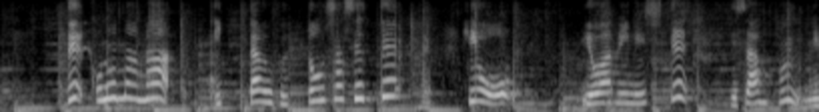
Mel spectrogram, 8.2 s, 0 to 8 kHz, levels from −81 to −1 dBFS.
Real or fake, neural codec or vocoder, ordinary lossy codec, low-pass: fake; codec, 16 kHz, 2 kbps, X-Codec, HuBERT features, trained on general audio; none; none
